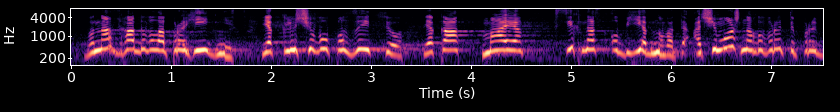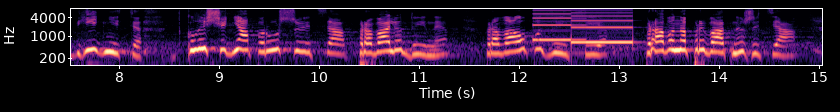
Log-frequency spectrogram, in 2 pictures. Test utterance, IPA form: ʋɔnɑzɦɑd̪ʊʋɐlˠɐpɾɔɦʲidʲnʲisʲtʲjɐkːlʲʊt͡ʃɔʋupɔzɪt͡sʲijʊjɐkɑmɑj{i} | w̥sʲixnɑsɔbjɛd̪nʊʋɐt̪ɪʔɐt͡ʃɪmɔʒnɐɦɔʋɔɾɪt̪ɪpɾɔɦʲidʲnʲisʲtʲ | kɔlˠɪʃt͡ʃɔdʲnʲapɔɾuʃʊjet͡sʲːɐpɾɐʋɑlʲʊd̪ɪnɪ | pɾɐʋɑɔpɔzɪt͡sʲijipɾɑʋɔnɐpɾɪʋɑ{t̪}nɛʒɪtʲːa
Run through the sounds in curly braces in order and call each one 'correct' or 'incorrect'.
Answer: incorrect, correct

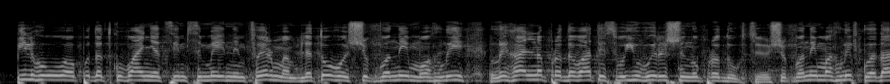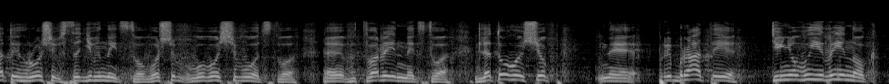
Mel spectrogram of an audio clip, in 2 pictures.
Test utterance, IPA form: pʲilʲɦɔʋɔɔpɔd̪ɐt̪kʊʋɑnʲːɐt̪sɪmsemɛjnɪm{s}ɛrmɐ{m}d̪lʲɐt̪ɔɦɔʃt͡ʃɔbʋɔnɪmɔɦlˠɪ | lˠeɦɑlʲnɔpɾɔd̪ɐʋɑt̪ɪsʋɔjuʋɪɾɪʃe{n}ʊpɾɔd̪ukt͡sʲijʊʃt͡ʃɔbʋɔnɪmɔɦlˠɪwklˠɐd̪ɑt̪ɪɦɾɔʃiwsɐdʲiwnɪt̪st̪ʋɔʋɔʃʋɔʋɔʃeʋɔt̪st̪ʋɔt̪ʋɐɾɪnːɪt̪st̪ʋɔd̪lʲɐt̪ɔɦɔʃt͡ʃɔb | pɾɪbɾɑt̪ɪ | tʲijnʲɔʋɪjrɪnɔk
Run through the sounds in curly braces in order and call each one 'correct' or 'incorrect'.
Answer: incorrect, correct, correct

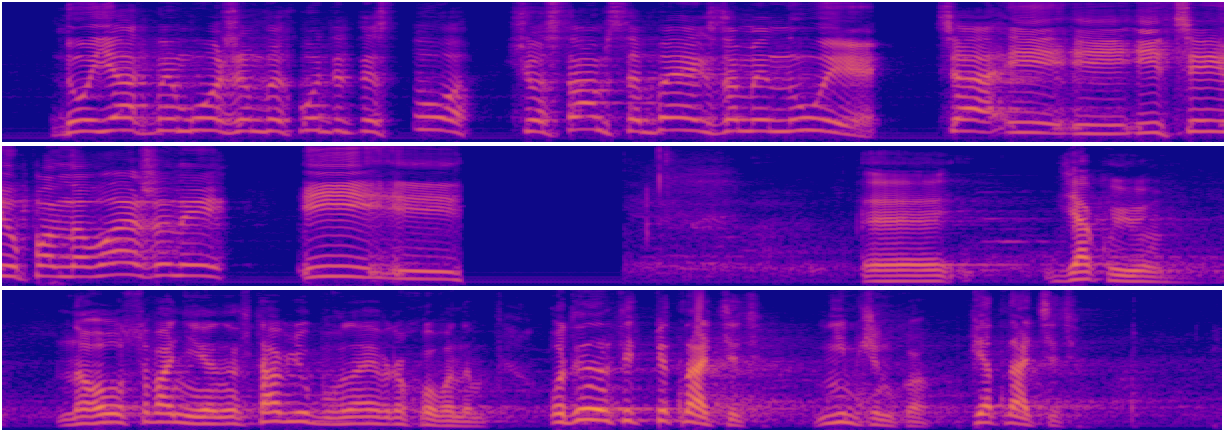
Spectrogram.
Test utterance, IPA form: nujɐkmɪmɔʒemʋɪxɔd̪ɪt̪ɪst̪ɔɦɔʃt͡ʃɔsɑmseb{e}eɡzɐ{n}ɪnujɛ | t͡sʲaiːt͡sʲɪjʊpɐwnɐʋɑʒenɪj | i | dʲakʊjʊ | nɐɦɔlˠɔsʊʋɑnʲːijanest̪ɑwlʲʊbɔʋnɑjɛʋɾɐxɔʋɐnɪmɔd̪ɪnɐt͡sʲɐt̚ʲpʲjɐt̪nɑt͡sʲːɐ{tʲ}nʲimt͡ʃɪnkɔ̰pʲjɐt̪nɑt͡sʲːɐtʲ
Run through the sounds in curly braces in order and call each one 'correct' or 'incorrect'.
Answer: incorrect, incorrect, correct

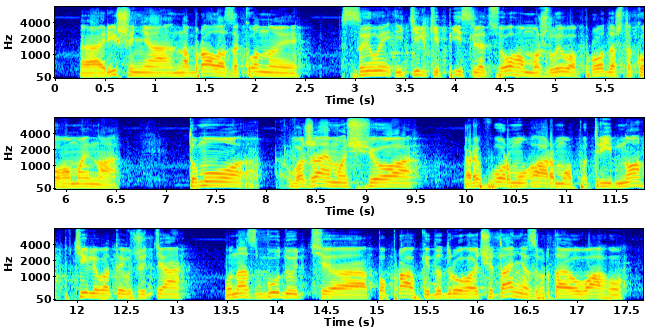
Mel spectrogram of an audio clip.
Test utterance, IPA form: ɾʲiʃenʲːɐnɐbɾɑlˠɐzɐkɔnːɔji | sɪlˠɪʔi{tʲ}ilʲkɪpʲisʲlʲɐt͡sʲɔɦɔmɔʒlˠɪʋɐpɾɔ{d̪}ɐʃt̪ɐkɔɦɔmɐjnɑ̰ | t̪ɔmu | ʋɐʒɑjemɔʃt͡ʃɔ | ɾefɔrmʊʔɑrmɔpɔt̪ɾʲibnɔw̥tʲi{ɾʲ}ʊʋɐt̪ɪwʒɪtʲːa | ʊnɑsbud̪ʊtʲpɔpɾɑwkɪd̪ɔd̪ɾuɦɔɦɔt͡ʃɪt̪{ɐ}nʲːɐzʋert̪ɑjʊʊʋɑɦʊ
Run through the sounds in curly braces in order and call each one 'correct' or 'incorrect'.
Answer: correct, correct, incorrect, incorrect

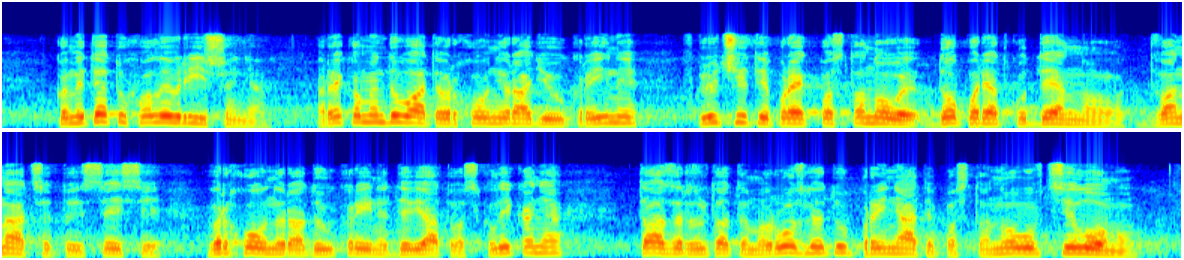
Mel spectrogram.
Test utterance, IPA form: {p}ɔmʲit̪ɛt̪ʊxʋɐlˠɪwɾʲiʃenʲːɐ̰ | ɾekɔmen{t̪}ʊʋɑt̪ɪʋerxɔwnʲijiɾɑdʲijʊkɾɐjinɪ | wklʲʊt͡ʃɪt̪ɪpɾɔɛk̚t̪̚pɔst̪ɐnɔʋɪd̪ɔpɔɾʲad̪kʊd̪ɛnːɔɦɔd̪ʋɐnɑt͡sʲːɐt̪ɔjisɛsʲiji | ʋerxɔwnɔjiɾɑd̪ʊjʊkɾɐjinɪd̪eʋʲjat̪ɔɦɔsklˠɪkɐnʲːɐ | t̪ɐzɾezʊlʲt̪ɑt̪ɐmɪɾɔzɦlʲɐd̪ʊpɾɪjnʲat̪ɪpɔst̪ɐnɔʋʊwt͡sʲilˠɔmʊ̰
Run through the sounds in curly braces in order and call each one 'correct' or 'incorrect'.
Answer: incorrect, incorrect

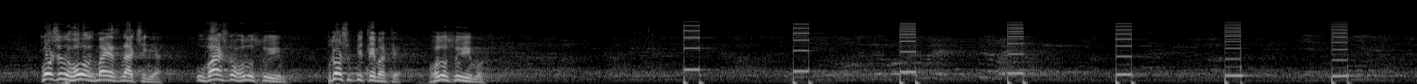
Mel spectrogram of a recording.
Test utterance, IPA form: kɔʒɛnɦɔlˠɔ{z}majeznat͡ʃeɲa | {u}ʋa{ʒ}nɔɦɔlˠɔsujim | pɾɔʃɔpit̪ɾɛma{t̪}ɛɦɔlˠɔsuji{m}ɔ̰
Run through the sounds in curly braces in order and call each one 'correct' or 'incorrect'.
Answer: incorrect, correct, correct, correct, correct

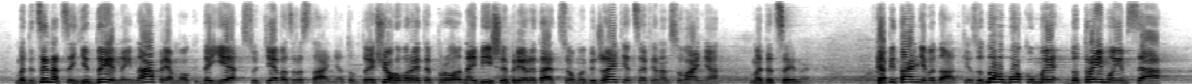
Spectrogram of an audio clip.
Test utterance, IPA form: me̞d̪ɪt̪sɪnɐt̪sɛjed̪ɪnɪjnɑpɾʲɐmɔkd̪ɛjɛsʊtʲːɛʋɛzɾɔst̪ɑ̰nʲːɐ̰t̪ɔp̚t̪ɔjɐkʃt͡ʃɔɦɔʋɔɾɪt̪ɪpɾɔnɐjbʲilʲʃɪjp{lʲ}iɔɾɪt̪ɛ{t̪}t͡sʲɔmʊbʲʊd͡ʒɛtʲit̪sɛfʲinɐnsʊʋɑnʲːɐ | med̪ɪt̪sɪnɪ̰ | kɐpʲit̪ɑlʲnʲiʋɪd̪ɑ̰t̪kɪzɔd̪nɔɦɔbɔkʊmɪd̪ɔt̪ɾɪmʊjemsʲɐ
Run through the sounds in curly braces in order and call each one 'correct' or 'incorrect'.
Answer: incorrect, correct

